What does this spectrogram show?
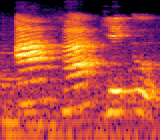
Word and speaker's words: Ahyo: Ahyo, A-H-Y-O, bacanya Ahyo.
